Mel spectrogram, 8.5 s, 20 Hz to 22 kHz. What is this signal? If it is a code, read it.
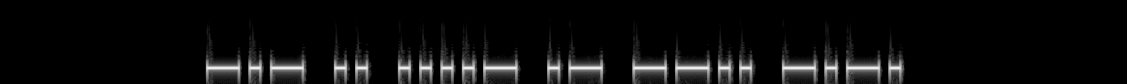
Morse code, heard as a keyed tone, about 15 wpm, 700 Hz. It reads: KI4AZC
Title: USA Call Signs - 6 Characters - Repeated 3x - 15wpm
